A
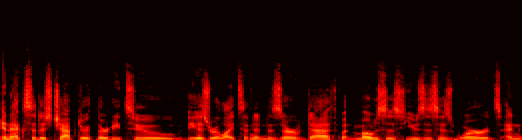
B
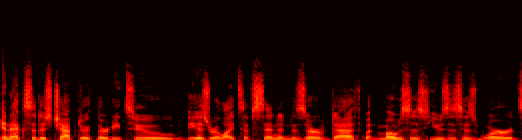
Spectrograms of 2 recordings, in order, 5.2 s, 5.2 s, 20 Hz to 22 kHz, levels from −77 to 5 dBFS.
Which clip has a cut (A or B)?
A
